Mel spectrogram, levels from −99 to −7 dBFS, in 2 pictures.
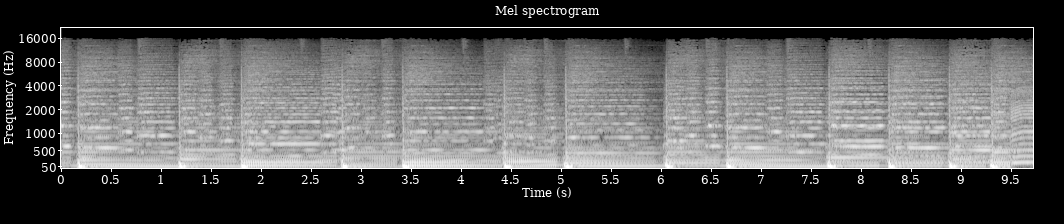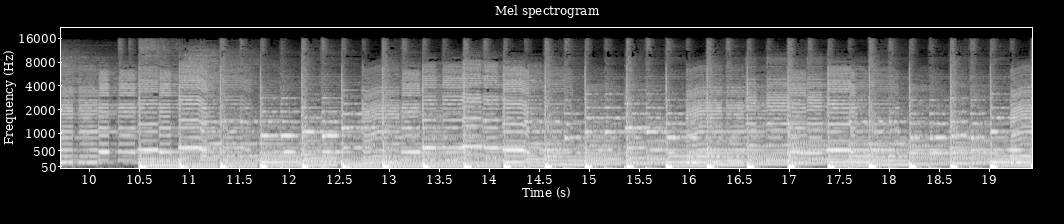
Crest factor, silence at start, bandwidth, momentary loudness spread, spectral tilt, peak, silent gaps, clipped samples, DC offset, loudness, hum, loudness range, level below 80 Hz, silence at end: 14 dB; 0 s; 16 kHz; 4 LU; -5 dB/octave; 0 dBFS; none; under 0.1%; under 0.1%; -15 LUFS; none; 2 LU; -18 dBFS; 0 s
